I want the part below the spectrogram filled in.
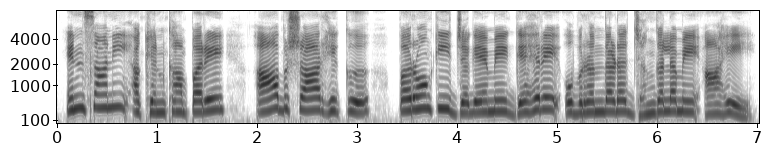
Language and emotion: Sindhi, neutral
